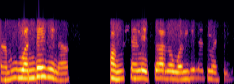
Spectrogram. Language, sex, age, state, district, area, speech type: Kannada, female, 18-30, Karnataka, Uttara Kannada, rural, conversation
